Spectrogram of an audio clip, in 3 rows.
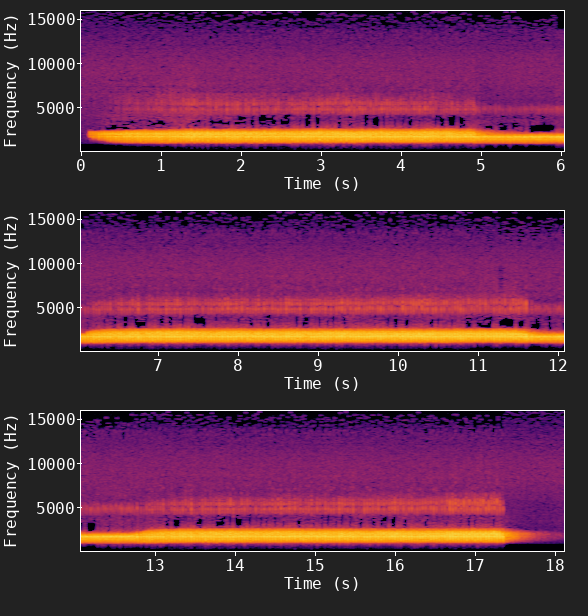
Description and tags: A dual mono field recording of an European Nightjar ( Caprimulgus europaeus ) all other sounds edited out.I wanted to get the wing claps as well but the midges beat me into submission. Rode NTG-2 > FEL battery pre-amp > Zoom H2 line-in.
bird, caprimulgus-europaeus, field-recording, mono, nightjar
